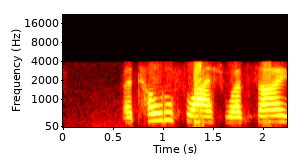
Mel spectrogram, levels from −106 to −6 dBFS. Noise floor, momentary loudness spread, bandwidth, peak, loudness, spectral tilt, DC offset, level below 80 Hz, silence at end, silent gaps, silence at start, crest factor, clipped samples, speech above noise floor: -69 dBFS; 10 LU; 4 kHz; -6 dBFS; -22 LUFS; -7 dB/octave; under 0.1%; -60 dBFS; 0 s; none; 0.6 s; 16 dB; under 0.1%; 48 dB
